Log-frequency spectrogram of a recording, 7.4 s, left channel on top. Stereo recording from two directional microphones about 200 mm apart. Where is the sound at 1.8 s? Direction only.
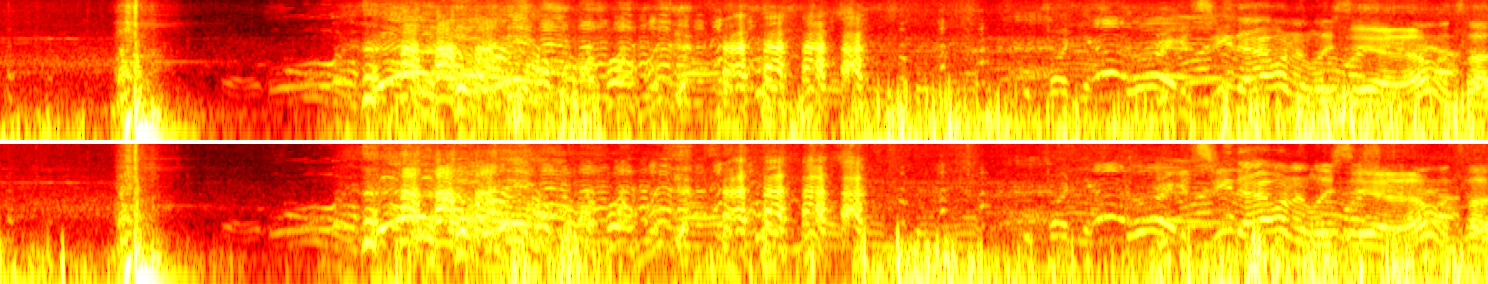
10° right (ahead or behind).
